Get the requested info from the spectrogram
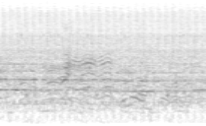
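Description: Faint distant voices of players and spectators calling across an outdoor football ground, with a thin steady tone underneath.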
